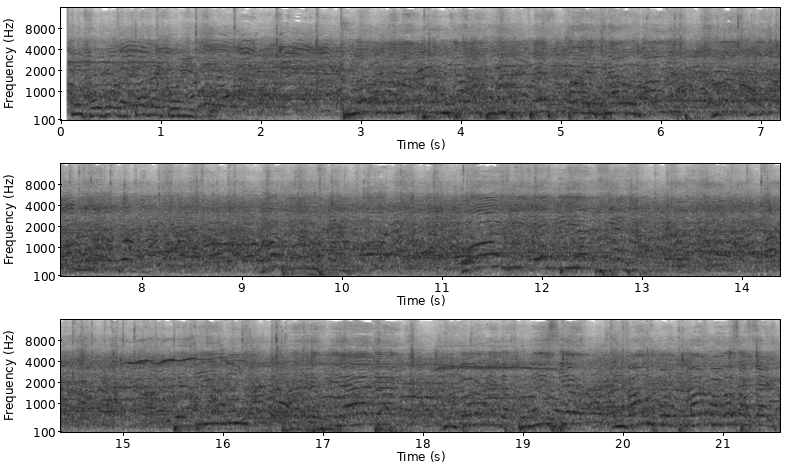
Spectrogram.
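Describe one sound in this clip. A large crowd chatters in the background.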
